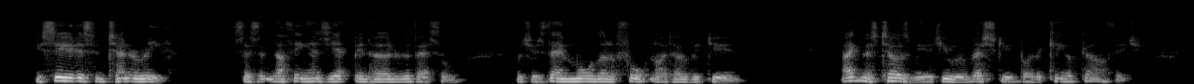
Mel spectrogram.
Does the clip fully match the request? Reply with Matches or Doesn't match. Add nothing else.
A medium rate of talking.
Matches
